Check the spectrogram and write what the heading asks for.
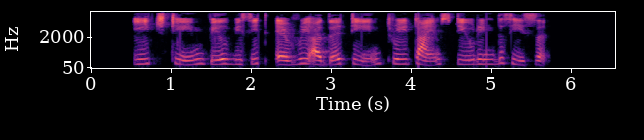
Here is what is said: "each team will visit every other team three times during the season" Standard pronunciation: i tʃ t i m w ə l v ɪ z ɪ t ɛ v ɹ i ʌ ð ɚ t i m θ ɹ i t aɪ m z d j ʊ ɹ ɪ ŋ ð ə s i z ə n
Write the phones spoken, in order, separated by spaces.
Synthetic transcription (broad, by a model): i tʃ t i m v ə l v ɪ s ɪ t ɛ v ɹ i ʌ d ɚ t i m t ɹ i t aɪ m s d j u ɹ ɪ ŋ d ə s i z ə n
